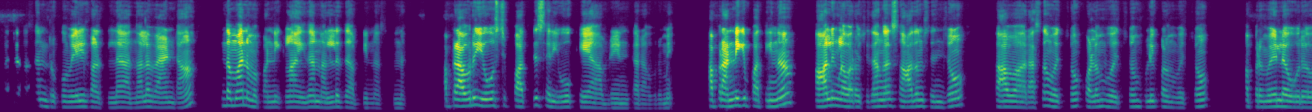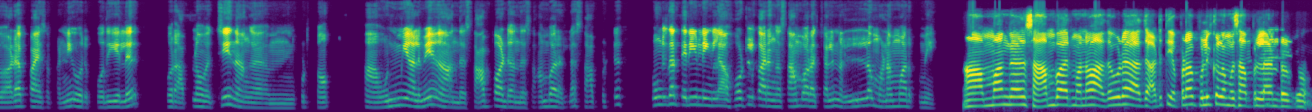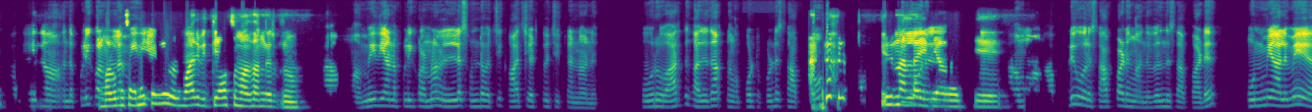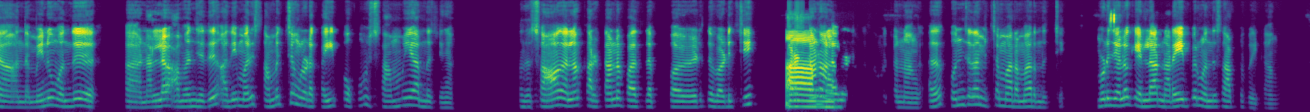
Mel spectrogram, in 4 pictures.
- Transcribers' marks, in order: distorted speech; tapping; mechanical hum; drawn out: "ம்"; laugh; other noise; in English: "மெனு"; drawn out: "ஆ"
- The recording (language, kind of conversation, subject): Tamil, podcast, பெரிய விருந்துக்கான உணவுப் பட்டியலை நீங்கள் எப்படி திட்டமிடுகிறீர்கள்?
